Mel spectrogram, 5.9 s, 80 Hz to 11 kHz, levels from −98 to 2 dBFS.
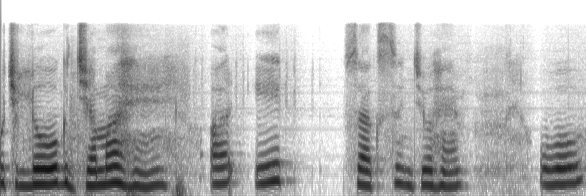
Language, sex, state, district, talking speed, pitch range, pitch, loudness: Hindi, female, Chhattisgarh, Sukma, 100 wpm, 205-235 Hz, 220 Hz, -16 LUFS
